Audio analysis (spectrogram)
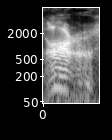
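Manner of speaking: drawn-out, loud pirate "arr". Shown as a demonstration. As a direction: give a cartoon pirate's "arr". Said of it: "talk in the stereotypical pirate accent".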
